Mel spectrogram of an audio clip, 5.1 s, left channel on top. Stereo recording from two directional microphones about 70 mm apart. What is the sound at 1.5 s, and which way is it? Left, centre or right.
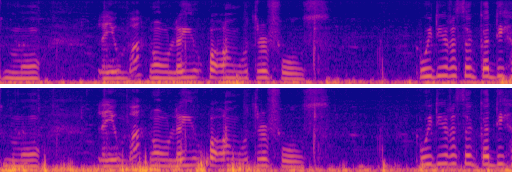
Speech, left.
